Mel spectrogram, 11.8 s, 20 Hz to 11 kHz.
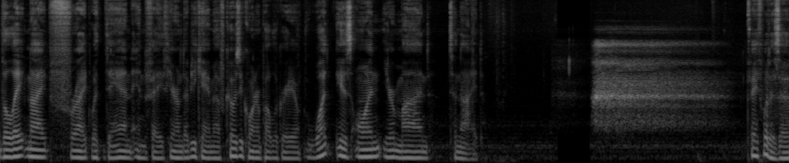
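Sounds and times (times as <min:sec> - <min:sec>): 
speech: 0:00.0 - 0:07.3, 0:11.2 - 0:11.8
heavy rasping breathing over a phone line: 0:08.9 - 0:11.0.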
